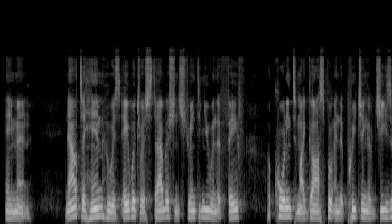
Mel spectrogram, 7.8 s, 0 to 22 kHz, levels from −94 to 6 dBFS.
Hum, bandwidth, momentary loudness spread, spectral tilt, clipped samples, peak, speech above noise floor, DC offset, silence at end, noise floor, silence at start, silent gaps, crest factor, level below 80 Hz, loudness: none; 8.8 kHz; 9 LU; -6 dB/octave; under 0.1%; -14 dBFS; 45 dB; under 0.1%; 0 s; -73 dBFS; 0.1 s; none; 16 dB; -66 dBFS; -29 LUFS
